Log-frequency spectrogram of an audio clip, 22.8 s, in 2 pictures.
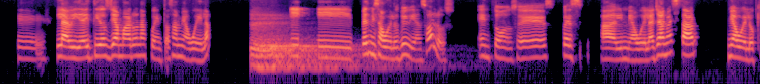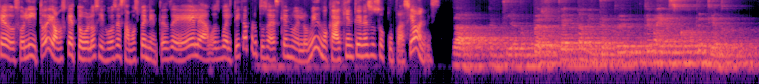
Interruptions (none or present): none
